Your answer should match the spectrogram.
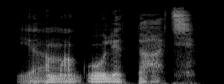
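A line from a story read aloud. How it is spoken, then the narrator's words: Whisper. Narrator (Russian): прошептал он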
